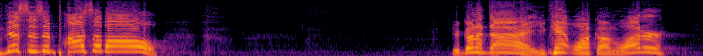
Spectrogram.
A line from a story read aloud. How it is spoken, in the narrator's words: His logical mind screamed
